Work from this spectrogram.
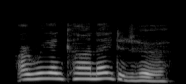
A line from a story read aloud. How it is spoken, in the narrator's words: said Argent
